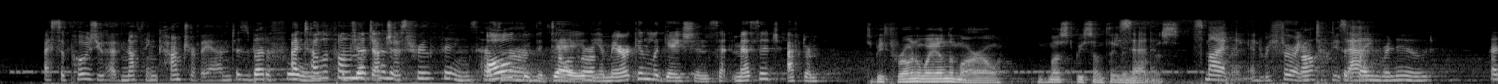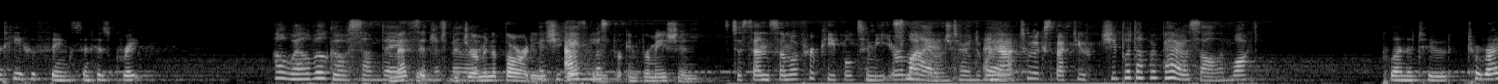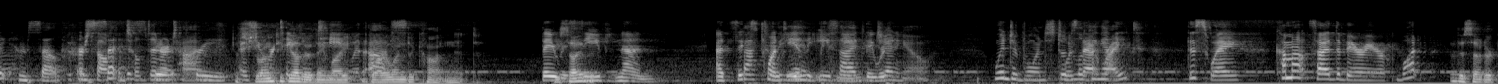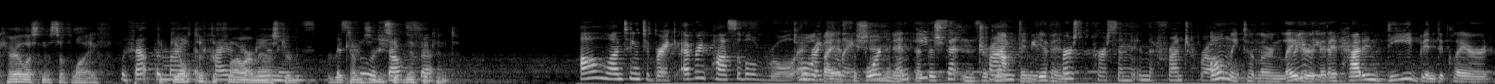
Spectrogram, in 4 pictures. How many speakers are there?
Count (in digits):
5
